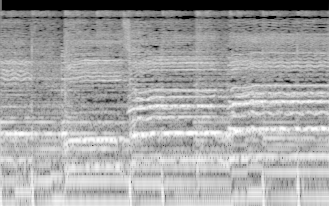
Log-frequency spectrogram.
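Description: Live worship song: a woman and a man singing together in Korean over strummed acoustic guitar, with bass and a steady beat from the band.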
